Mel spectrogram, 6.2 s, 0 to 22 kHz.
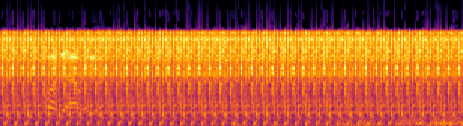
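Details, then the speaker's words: Lister LD1 single-cylinder diesel on a chilly 5–6° morning after a fuel filter change: hard clattering beat near three and a half per second, labouring unevenly under load as if to stall. Rough running; owner suspects a fuel-line air lock or the pump. "I should think is probably just a um probably just an air loock in a fuel line or something bit cring or maybe same with the pump"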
